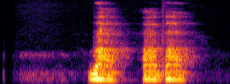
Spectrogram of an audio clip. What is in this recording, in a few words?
Voiced bilabial flap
